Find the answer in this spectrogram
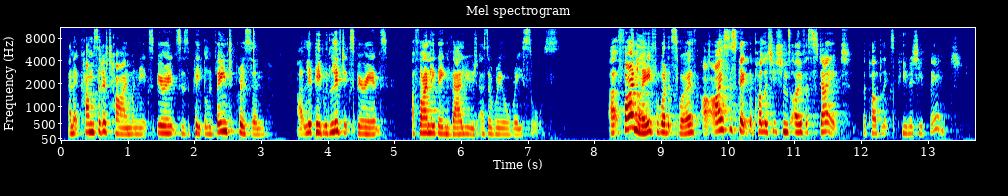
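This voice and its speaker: With an Australian accent, a woman speaks at a fairly quick pace in a fairly high pitch, using ordinary pitch variation. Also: big swings in loudness. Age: 40s. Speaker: charity chief executive, lawyer. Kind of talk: public lecture. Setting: lecture hall with live audience.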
